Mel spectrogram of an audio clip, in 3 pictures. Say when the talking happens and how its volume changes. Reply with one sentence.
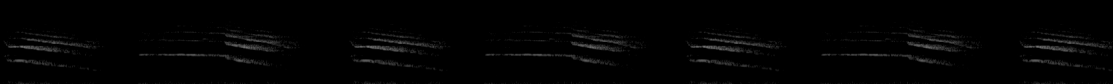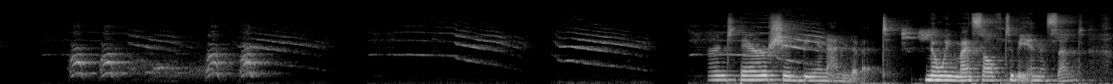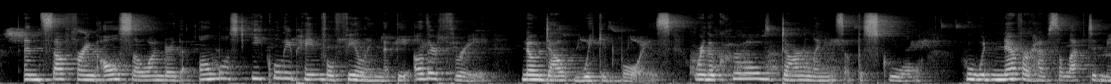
You can hear the talking from 18.2 to 33.3 s, at a steady volume.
